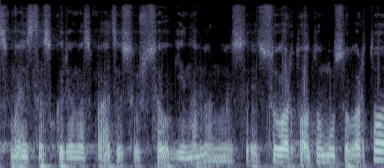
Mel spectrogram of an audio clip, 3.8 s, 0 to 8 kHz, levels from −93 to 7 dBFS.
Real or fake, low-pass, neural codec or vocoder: real; 7.2 kHz; none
